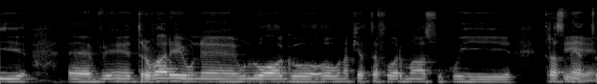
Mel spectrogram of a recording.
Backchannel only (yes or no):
no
